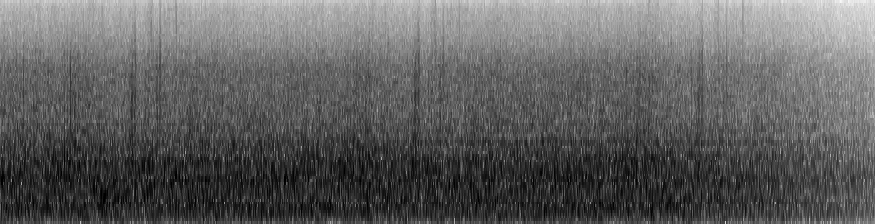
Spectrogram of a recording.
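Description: Steady, faint hiss of an open microphone's background noise, with a few faint clicks, tapering off near the end.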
